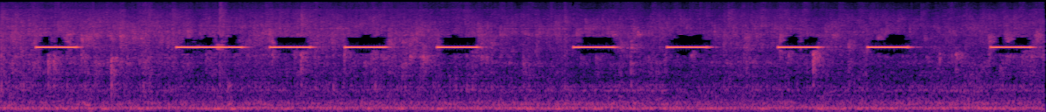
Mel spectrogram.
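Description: A Power XL grill's control panel gives a series of ten short, high electronic beeps in a roughly regular rhythm as the timer is set, loud and close over a low steady hum.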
